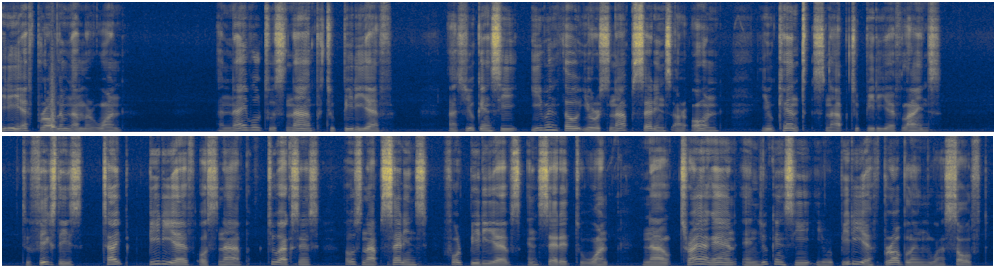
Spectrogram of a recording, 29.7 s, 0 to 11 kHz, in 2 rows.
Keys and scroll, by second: 2.3-3.2 typing, 3.2 Return, 15.9 Escape, 19.1 typing, 21.3 Return, 21.3-22.1 typing, 22.6 Return, 25.9 1, 26.4 Return.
